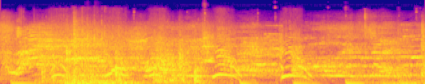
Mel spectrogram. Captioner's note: screaming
